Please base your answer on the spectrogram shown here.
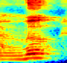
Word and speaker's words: む: three that's a d so this is the mo you can think of it like snails Mo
